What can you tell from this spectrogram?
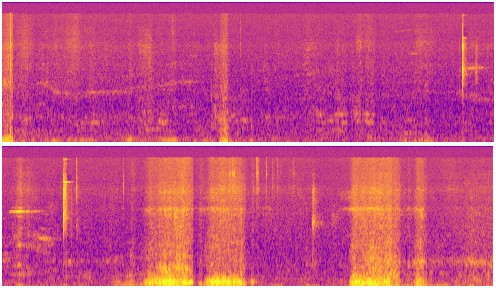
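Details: Sleeping Labrador: quiet room, then three low rumbling snores near the end; ordinary snoring.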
